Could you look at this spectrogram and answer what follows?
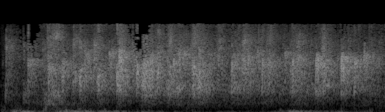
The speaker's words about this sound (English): Thank you. Give him a clap.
